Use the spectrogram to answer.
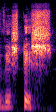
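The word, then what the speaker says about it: wichtig: इसका मतलब है बाय आई जी है तो हम उसको बोलते हैं इश् जैसे वेस्टिश इसका मतलब होता है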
